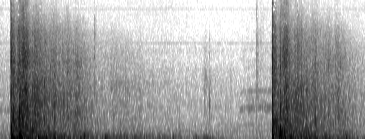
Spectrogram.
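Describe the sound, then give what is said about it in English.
Ceremonial gun salute for an arriving leader at Parliament House: two loud artillery booms about four seconds apart, each with a long rumbling decay. “Mr. Carney was given a ceremonial welcome with a gun salute”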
